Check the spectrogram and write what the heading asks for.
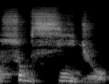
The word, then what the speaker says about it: subsídio: Então, subsídio, o S é sibilante, não é com o fonema Z, né?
